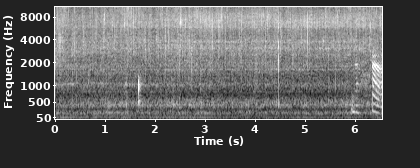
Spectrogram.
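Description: Chicken shredded and stirred with salsa in a frying pan for dinner fills the clip with a steady broad sizzle, a few faint scraping stir sounds rising near the end, with no voices.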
